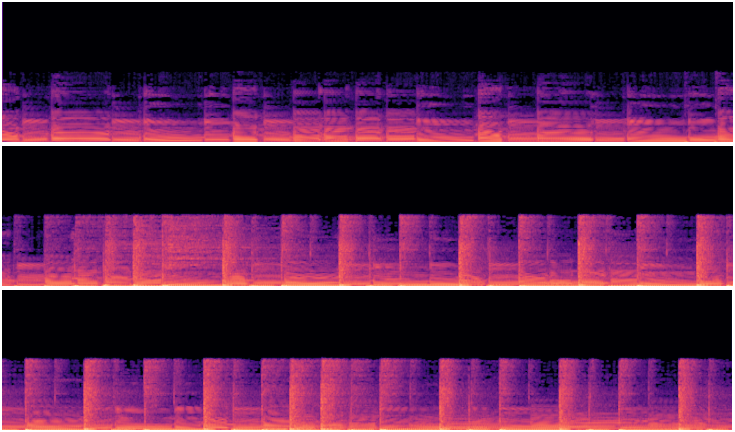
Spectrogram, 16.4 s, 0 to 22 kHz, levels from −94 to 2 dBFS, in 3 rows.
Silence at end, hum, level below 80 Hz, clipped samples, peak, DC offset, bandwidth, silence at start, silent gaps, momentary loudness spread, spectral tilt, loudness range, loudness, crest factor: 0 s; none; -24 dBFS; under 0.1%; -2 dBFS; under 0.1%; 11.5 kHz; 0 s; none; 9 LU; -5 dB/octave; 7 LU; -21 LUFS; 18 dB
